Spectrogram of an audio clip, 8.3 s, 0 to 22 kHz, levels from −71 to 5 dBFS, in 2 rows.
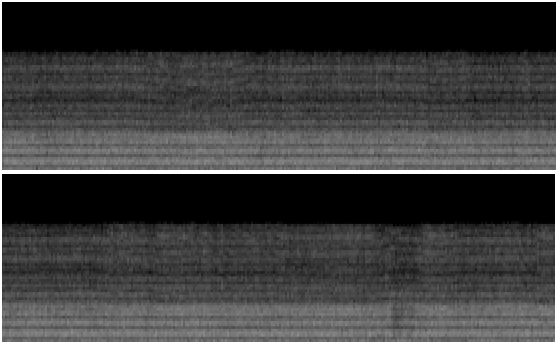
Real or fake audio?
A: real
